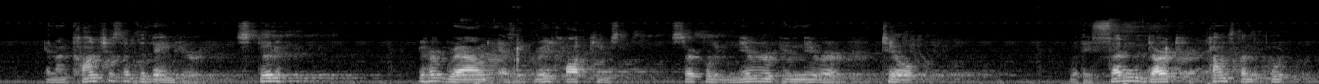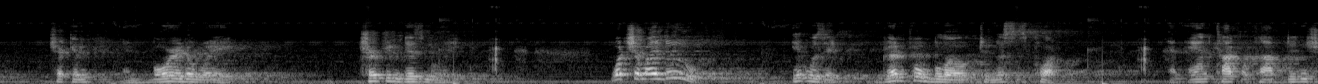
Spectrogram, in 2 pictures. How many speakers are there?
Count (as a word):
one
